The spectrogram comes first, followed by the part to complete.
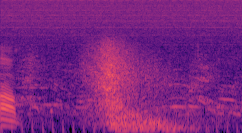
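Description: A whoosh of noise about a second long that swells and then fades, the kind of effect laid under a TV sports graphic as it leaves the screen.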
